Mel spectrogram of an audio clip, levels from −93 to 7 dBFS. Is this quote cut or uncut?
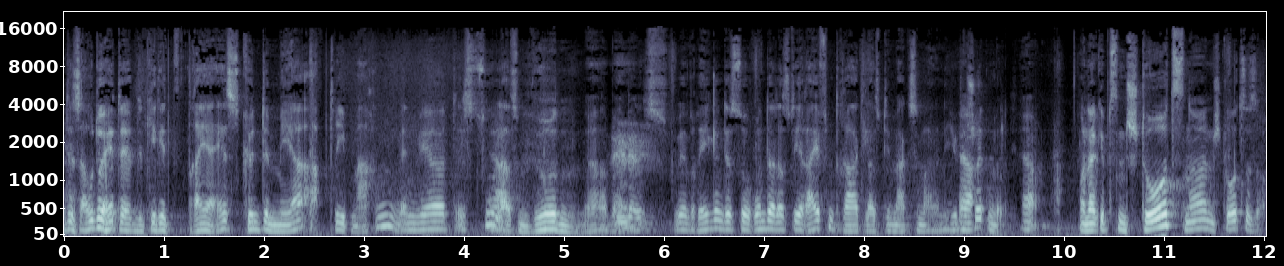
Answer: cut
